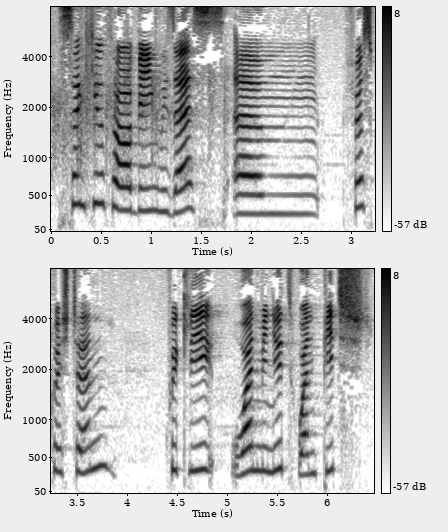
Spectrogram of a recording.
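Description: A woman's voice: sits high, extremely slow, fairly bright tone, some chatter behind. A middle-aged woman, a native French speaker, moderating a panel in English on a handheld mic and laughing often between turns. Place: large event tent with audience.

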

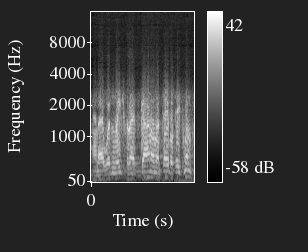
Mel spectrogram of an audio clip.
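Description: An actor playing a steady, commanding American counterspy chief in a 1940s radio drama, speaking in a clipped, cool way with an American accent. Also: male voice, mid-range voice, quick pace, lightly acted. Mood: cool, threatening. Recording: muffled, hissy 1940s radio broadcast.

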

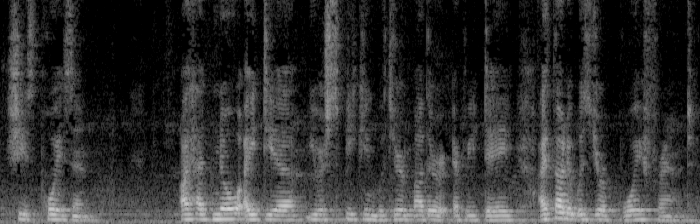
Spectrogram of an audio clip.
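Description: A woman's voice: level tone, moderate pace, dark tone, slight background noise, natural voice. Woman voicing a blunt, protective male coworker. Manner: blunt, low, fierce.

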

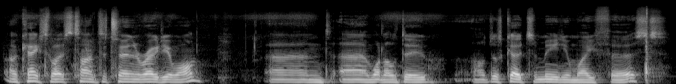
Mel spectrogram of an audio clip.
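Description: A middle-aged man in a home workshop talks calmly and methodically through a radio repair, with many ums and uhs. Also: lowish voice, unhurried. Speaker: electronics restorer.

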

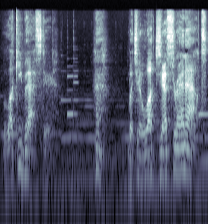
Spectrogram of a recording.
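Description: A man playing a cocky, impatient young anime villain, taunting with a gravelly voice in a fan audio drama. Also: medium pitch, expressive, slow pace. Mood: impatient, sneering. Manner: taunting, sneering. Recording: music clearly behind the voice.

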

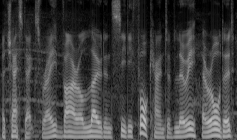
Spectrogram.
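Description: A man reading scripted narration for a medical training film in a measured, formal manner. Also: fairly low pitch, steady tone, darkish tone.

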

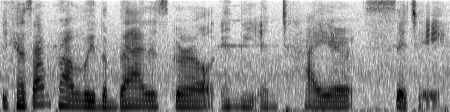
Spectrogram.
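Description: A woman playing a cocky, flirtatious master thief in an ASMR romance roleplay, with teasing, drawn-out phrasing and dramatic pauses. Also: sits low, steady tone, slight background noise, low-quality recording.

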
